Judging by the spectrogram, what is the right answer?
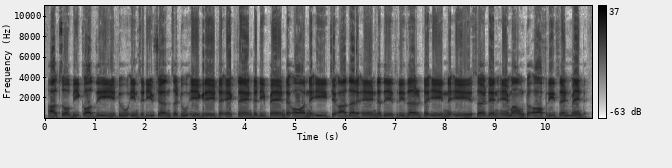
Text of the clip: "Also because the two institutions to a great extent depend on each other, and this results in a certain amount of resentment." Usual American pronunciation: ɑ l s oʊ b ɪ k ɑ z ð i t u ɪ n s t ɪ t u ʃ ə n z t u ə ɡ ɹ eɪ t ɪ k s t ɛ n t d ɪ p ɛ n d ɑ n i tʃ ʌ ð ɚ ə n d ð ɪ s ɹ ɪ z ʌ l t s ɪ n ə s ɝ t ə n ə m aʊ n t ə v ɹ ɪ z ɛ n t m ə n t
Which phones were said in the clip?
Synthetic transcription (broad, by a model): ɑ l s oʊ b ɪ k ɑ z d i t u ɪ n s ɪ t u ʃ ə n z t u ə ɡ ɹ eɪ t ɪ k s t ɛ n t d ɪ p ɛ n d ɑ n i tʃ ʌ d ɚ ə n d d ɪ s ɹ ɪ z ʌ l t ɪ n ə s ɝ t ə n ə m aʊ n t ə p ɹ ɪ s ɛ n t m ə n t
